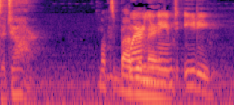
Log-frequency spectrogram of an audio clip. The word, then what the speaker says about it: EDI: what's bothering my named Edie Edie is the phonetic pronunciation of EDI that is an acronym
